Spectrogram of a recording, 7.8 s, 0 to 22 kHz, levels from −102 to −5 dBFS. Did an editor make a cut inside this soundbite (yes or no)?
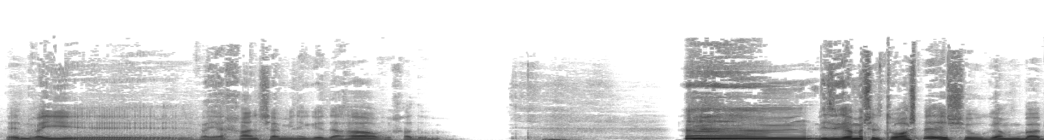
yes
